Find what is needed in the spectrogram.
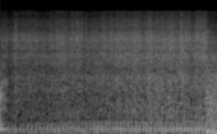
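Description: Steady low rumble with a light hiss above it, slowly getting louder; no distinct event stands out.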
